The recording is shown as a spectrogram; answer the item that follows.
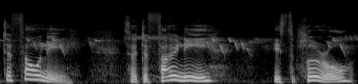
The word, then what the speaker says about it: tafoni: And so I'm choosing to go with an Italian kind of pronunciation, so Tafone and Tafoni.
